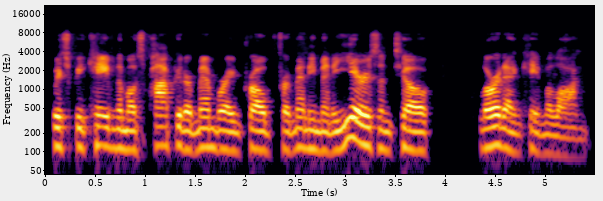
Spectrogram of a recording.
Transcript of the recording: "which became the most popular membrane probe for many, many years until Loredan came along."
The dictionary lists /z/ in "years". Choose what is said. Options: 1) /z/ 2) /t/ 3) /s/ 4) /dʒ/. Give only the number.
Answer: 1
